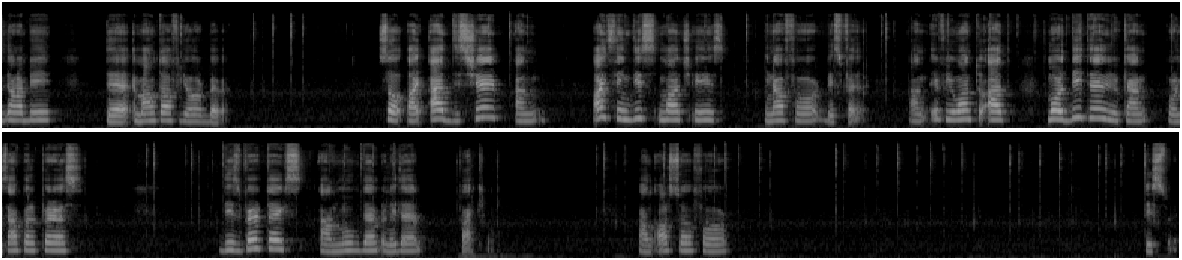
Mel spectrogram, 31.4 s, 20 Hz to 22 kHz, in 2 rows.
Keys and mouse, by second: 2.0-3.0 ctrl+drag, 3.6 alt+middle click, 8.1 ctrl+alt+middle click, 9.0 ctrl+alt+middle click, 9.9 w, 10.9 1, 11.9 alt+shift+middle click, 11.9 click, 11.9 alt+shift+middle click, 12.1 click, 12.7 shift+click, 14.9 alt+click, 17.3 ctrl+right click, 17.8 ctrl+click, 18.7 ctrl+alt+middle click, 19.2 alt+middle click, 19.8 ctrl+alt+middle click, 20.4 alt+shift+middle click, 21.4 g, 21.7 y, 23.2 click, 23.6 middle click, 24.9 alt+middle click, 25.2 alt+shift+middle click, 27.5 alt+shift+click, 28.0 alt+click, 29.2 alt+shift+middle click, 30.4 alt+middle click, 31.2 g.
